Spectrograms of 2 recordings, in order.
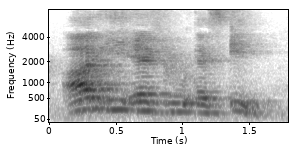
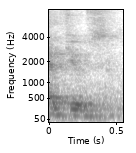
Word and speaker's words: refuse: एक हेट्रोनिम जो कि है रिफ्यूज या रिफ्यूज, REFUSE. The first pronunciation is refuse. Refuse. Okay. Waste material, rubbish. This is refuse.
